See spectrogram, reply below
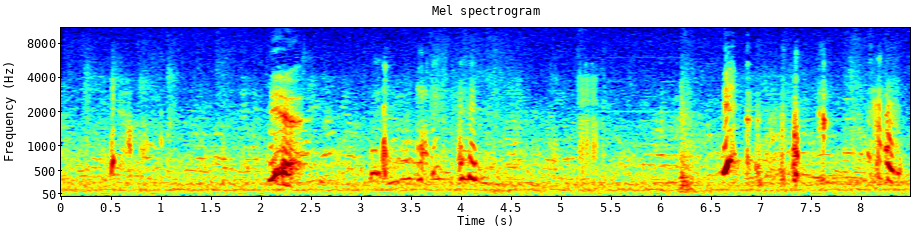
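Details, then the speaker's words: Adult's short, sharp hiccups at irregular intervals while walking in a store, with a young baby in a Moby wrap giggling and making vocal sounds at them, over background music and adult talk; hiccups. "you now you got hiccups"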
